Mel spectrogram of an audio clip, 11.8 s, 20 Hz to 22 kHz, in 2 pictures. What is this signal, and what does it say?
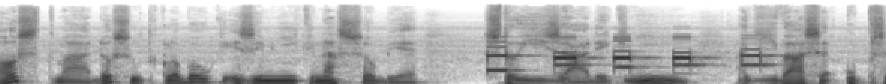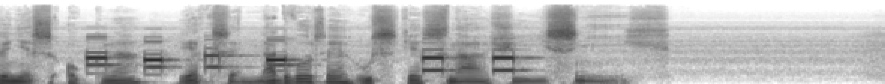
DTMF, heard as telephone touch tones, dialled by hand, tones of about 120 ms, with room echo. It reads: 3080# 079* 22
